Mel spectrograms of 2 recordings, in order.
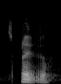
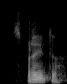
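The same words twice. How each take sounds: Both takes have the same delivery.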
